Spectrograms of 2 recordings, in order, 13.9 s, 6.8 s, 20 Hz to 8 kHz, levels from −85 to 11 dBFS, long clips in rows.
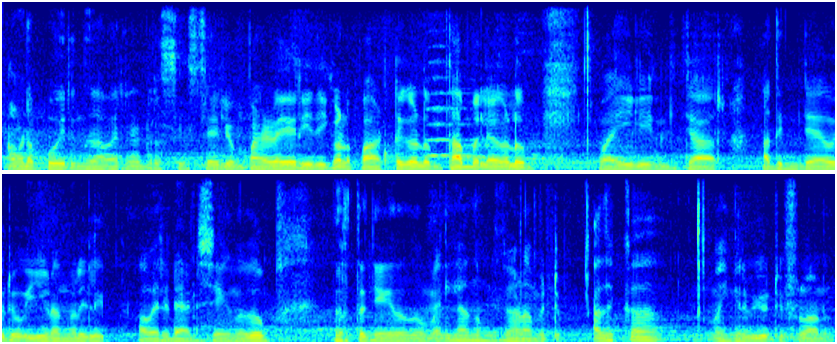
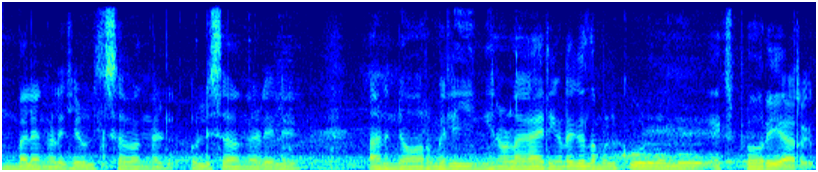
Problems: background sounds at intervals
